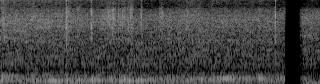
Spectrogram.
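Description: Low, steady outdoor background rumble with a faint hum, and a few light ticks from hands handling the rubber rim tape on the wheel rim; the sound cuts off abruptly shortly before the end.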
